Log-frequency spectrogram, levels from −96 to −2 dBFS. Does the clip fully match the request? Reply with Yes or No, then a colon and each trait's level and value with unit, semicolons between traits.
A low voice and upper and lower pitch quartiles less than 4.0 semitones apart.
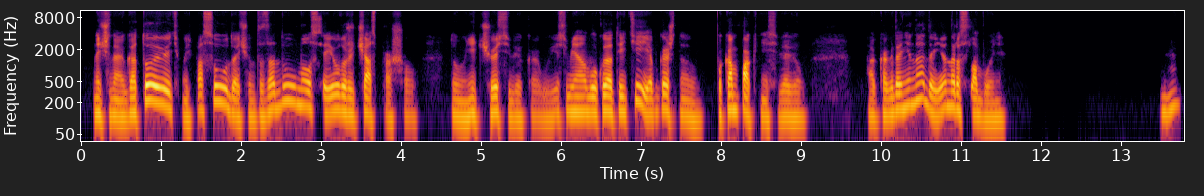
No: low, 120 Hz; wide, 5.4 semitones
